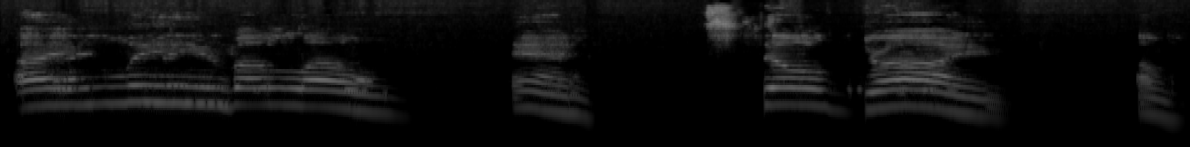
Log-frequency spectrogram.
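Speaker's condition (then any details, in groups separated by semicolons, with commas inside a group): Parkinson's disease; young onset at 35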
